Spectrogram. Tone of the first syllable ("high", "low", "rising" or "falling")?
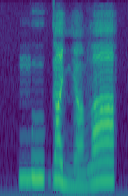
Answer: high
